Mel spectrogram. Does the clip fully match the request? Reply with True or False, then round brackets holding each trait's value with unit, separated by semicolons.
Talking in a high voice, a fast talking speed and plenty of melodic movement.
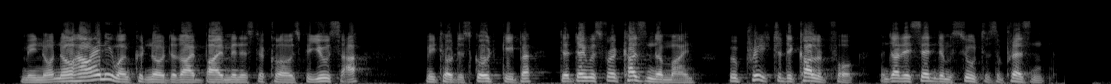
False (140 Hz; 225 wpm; 5.8 semitones)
